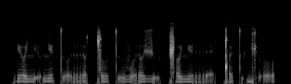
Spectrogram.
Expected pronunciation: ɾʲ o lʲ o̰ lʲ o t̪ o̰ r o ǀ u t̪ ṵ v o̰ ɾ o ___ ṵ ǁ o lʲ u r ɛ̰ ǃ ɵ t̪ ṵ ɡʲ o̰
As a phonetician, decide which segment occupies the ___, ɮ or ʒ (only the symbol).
ʒ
